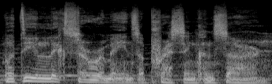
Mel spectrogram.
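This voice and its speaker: A man playing a grave, authoritative mentor in a video game set in ancient China, measured and solemn. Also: a bass voice, big pitch swings, over music. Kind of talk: dramatic video game cutscene acting.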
